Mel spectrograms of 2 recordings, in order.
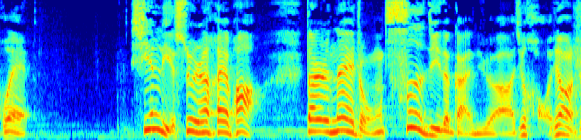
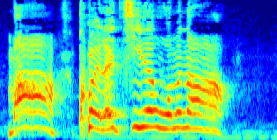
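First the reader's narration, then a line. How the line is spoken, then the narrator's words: Loud shout. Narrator (Chinese): 鬼友大喊一声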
